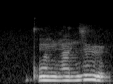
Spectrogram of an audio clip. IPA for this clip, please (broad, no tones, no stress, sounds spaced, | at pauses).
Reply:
kʷʼ œ̃ ŋ ɡ œ̃ n z ʉ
